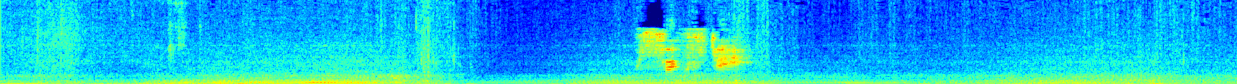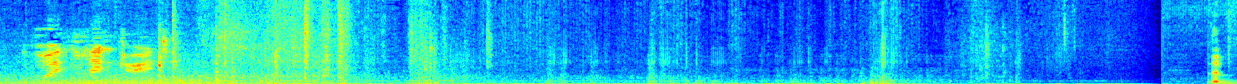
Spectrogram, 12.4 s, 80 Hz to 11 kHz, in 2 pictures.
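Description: Volvo XC90 T8 plug-in hybrid's four-cylinder petrol engine heard from inside the cabin under full-throttle acceleration from a near standstill. Its pitch climbs, drops at an upshift about four seconds in, and climbs again until about seven seconds in. It then settles into a steady cruise with a low road rumble.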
